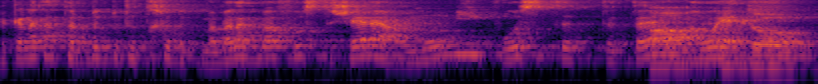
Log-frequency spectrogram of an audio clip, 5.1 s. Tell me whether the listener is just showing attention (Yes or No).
No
